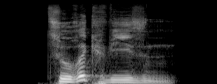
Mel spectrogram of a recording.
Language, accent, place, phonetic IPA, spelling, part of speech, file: German, Germany, Berlin, [t͡suˈʁʏkˌviːzn̩], zurückwiesen, verb, De-zurückwiesen.ogg
- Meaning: inflection of zurückweisen: 1. first/third-person plural dependent preterite 2. first/third-person plural dependent subjunctive II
